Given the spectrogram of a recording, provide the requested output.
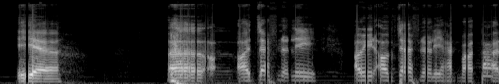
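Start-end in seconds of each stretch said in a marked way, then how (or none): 3.8-5.0 voice cracking, breaking on a word mid-sentence. A new commentator talks about his own past bad moments, voice cracking. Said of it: "Oh my god, voice crack".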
